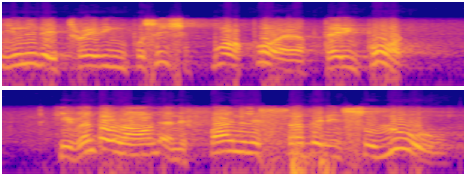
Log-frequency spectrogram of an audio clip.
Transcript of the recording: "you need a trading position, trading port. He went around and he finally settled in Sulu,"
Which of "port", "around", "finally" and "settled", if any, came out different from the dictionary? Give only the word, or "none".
settled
